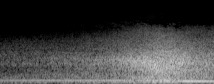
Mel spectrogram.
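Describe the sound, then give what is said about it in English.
A Mercedes-Benz test car speeds past on the automaker's private test track in Stuttgart. Its engine hum swells steadily louder into a rushing roar with a droning tonal whine, and no voices are present. “This is the Mercedes-Benz test track in Stuttgart, the automaker's own private speedway, with a lot of lean, mean, sleek-looking test cars ripping around the fast turns and straightaways.”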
